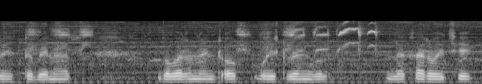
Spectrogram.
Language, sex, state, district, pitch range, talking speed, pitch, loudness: Bengali, male, West Bengal, Cooch Behar, 120-125 Hz, 100 wpm, 125 Hz, -16 LUFS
